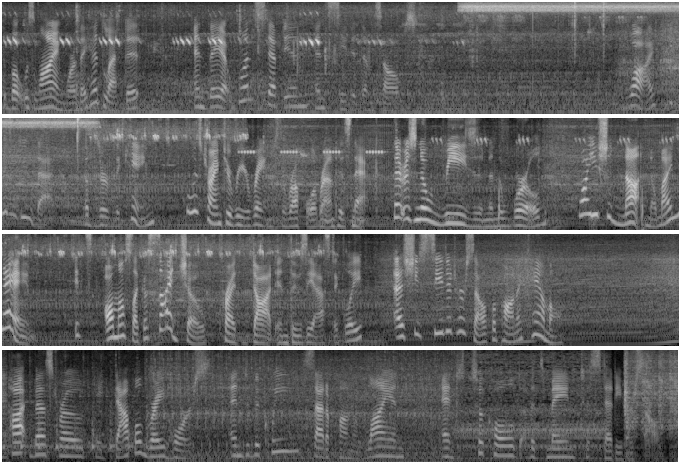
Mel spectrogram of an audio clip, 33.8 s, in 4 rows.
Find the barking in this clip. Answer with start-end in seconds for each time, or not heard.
not heard.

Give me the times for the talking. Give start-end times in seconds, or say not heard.
0.0-1.8, 2.4-5.2, 7.7-23.9, 25.4-33.6.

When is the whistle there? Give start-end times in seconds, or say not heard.
not heard.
